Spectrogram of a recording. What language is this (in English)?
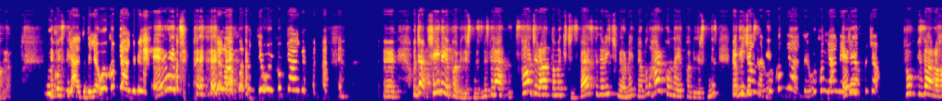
Turkish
